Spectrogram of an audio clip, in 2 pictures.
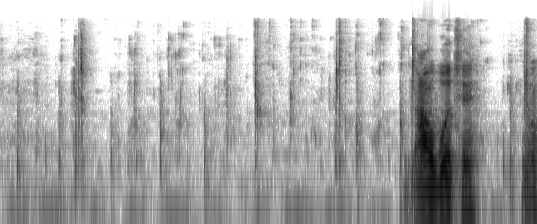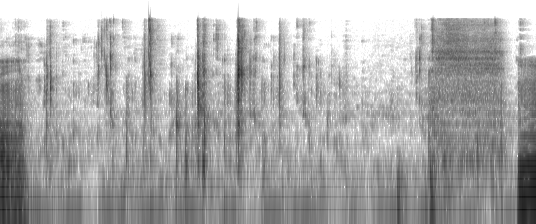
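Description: A man chews food close to a microphone with soft, wet mouth sounds.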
